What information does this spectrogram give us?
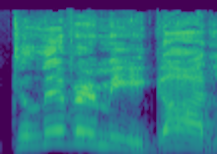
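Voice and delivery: high mock plea for rescue; retold desperate prayer. Student praying for himself, high retold pleading. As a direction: cry out to God, reenacted. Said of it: "praying for myself".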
